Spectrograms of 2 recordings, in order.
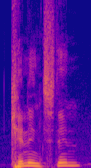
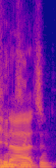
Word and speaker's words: Kensington: Is it Kennington? It's somewhere in You're Philly. pronouncing it wrong, but I think that is the right place. Kennington is somewhere. But yeah, Kensington.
